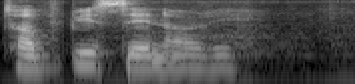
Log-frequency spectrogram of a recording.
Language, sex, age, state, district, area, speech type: Nepali, female, 30-45, West Bengal, Kalimpong, rural, spontaneous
